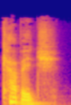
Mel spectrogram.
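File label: "cabbage", British English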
